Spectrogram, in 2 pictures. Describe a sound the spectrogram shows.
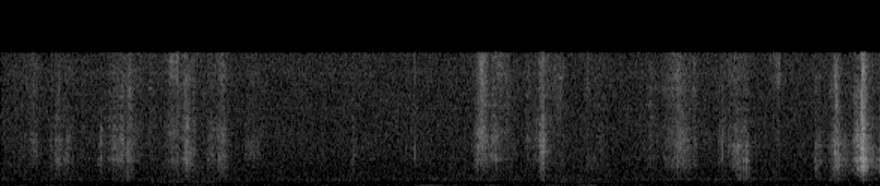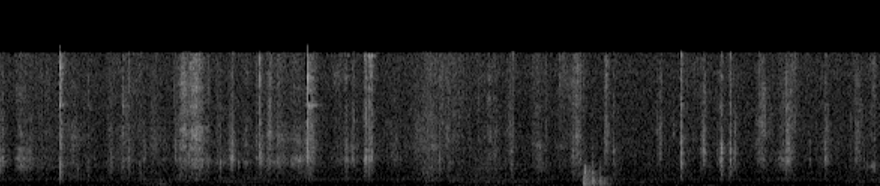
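Metal parts click and scrape as they are turned by hand.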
